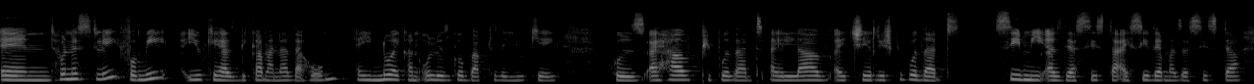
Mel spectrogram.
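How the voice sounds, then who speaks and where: A woman speaks at a medium pitch and a moderate pace with a monotone, flat intonation. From Kenya. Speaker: YouTuber. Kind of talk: casual talk to camera.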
